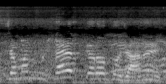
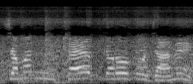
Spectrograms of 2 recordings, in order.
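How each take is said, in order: Both takes have the same delivery.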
